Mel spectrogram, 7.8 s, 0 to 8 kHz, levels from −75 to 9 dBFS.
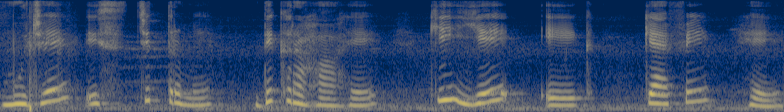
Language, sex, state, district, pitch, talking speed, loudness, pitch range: Hindi, female, Madhya Pradesh, Dhar, 225 Hz, 90 wpm, -18 LUFS, 190-280 Hz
